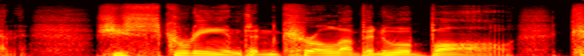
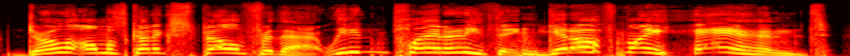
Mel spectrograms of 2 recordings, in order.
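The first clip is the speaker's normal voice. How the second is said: high, strained, furious outburst; angry protest. A narrator's reading. Girl with her hand trodden on protests, furious. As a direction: protest high and tense through gritted teeth. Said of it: "Alexandra growled through gritted teeth".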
